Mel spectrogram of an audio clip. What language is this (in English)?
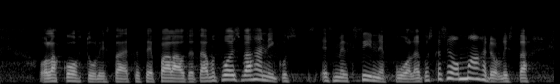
Finnish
